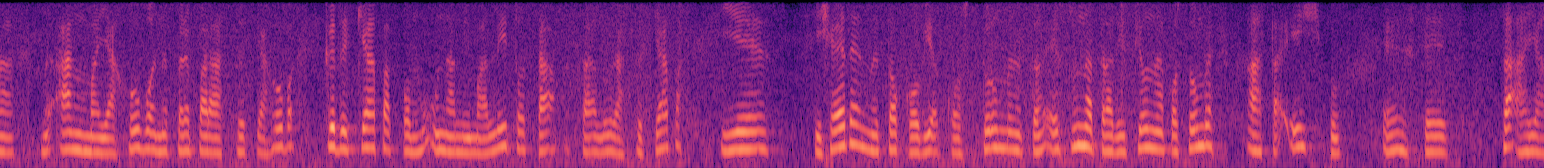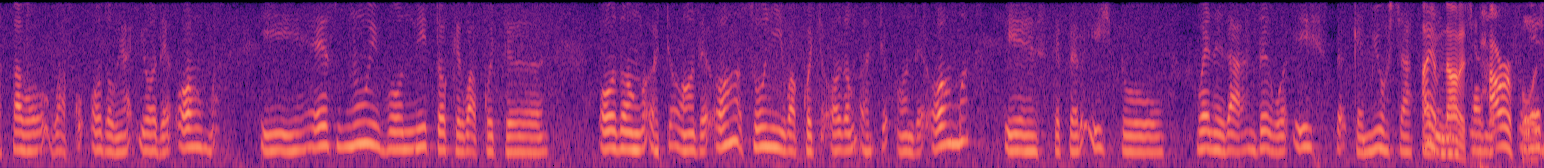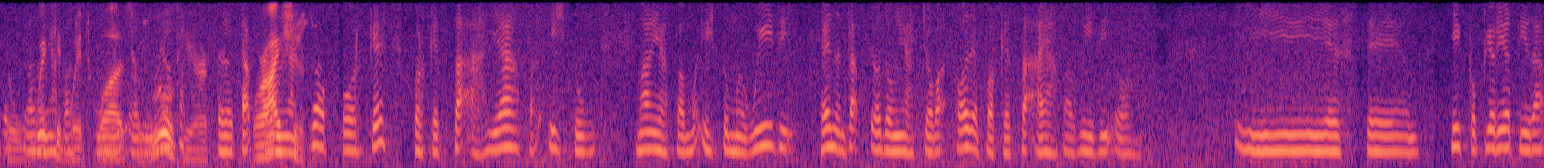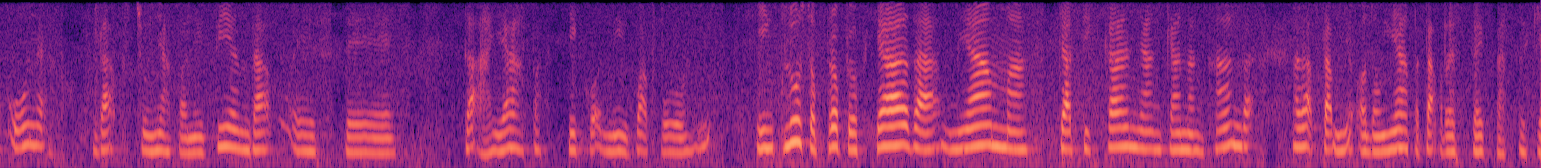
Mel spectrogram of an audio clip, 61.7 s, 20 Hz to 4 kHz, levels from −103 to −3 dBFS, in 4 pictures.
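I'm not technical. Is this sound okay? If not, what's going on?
No. From 0.3 to 8.2 s and again from 34.9 to 39.1 s, the real room sound is likely swapped for a flat, featureless hiss. This is comfort noise in place of the background.

At 5.36 to 5.40 s, a tiny piece of speech vanishes into that hiss. It is sound dropped by the voice detector, which likely mistook it for silence.

From 12.3 to 18.1 s, 24.4 to 28.8 s and 42.4 to 59.3 s, the speech sounds choppy. It is sound chopped by the voice detector, which likely kept switching off and on.

At 30.03 to 30.20, 30.64 to 31.21, 31.64 to 31.87, 32.30 to 32.56, 33.04 to 33.12 and 33.95 to 34.12 s, the voice briefly dips. This is speech suppressed in double talk, likely from both sides talking at once.

At 32.28 to 32.32 and 33.89 to 33.94 s, a faint copy of the voice returns about a third of a second late. This is an echo leak, likely from a loudspeaker.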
